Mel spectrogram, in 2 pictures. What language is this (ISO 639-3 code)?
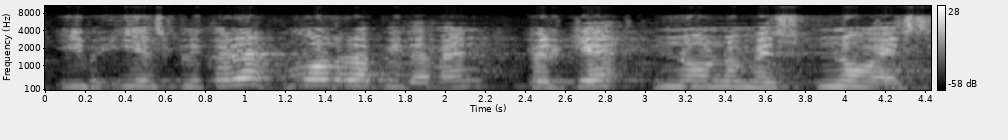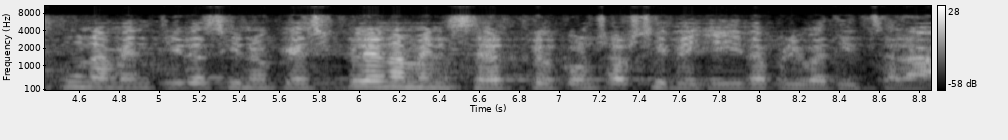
cat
